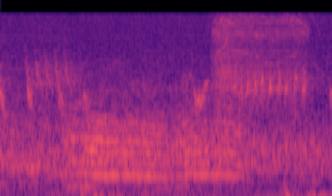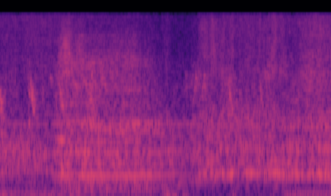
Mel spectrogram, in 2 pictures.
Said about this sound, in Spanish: Vamos a la colmena de las abejas usando este traje especial para protegernos de las picaduras. Muy bien, vamos.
